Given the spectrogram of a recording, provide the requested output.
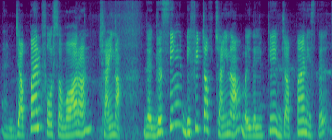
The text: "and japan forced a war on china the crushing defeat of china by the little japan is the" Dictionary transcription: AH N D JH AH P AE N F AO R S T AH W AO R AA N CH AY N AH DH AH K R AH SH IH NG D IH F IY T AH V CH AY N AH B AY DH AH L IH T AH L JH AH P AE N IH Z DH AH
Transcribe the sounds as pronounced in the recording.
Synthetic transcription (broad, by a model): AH N D JH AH P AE N F AO R S AH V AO R AA N CH AY N AH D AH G R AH S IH NG D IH F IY T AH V CH AY N AH B AY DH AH L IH T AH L JH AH P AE N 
